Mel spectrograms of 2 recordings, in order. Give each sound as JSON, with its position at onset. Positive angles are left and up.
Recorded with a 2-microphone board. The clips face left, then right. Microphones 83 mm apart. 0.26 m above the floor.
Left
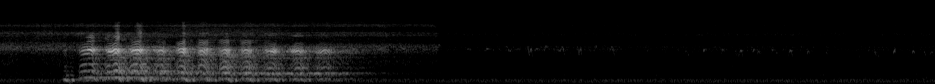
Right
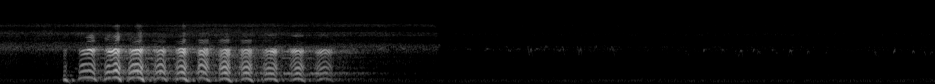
{"t": 0.6, "sound": "laughter", "side_deg": -45, "distance_m": 1.5}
